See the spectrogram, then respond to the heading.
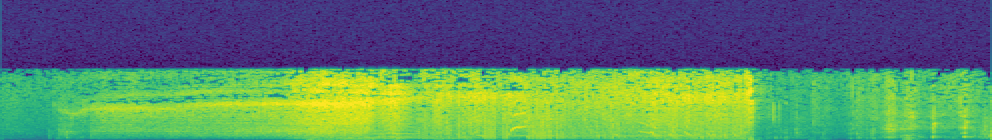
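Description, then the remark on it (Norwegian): A person imitates an airplane taking off with a rushing, hissing mouth noise that swells louder for about five seconds, then cuts off abruptly, leaving faint scattered sounds. “Lyden av et fly som tar av.”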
